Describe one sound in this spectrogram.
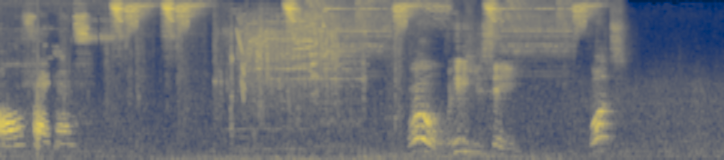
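An electronic energy effect whooshes and chimes.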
